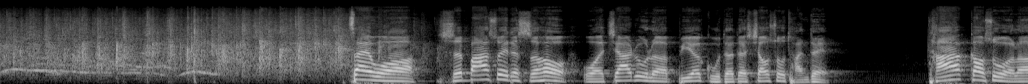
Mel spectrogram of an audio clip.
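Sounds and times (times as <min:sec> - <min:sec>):
audience applause: 0:00.0 - 0:04.4
speech: 0:03.5 - 0:08.4, 0:09.3 - 0:10.2.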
